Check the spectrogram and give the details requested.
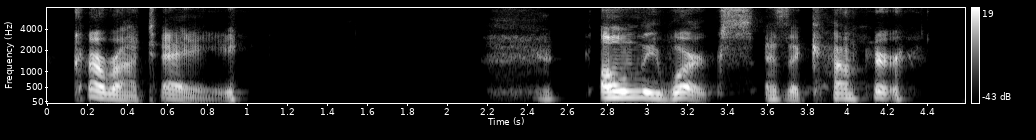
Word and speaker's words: karate: gonna I'm gonna do cat Roddy on you I'm gonna do cat Roddy and he goes huh your mistake Catwoman Rowdy or correctly pronounced karate only works as a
